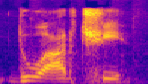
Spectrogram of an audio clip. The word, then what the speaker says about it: Duarte: Leo Duarte, anzi Duarci per pronunciarlo correttamente.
